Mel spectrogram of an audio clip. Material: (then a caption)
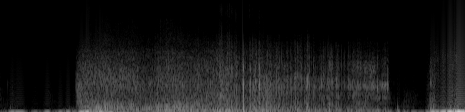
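Foam. A thumb presses on two small black foam windscreen covers fitted on a binaural microphone, making soft, muffled low thumps. Long nails then scratch the foam in a dense, rustling, bass-heavy wash that runs steadily for about three seconds. After a brief pause, a louder burst of rough scratching closes the clip.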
